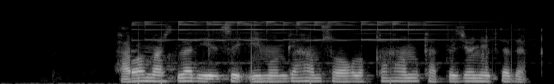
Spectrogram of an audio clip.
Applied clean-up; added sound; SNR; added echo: none; Bell; 17 dB; none.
